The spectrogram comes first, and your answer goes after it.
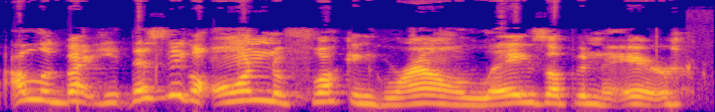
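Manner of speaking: ordinary talk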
